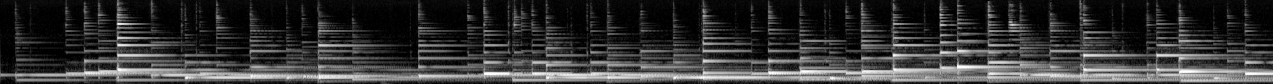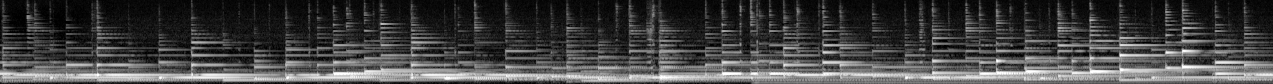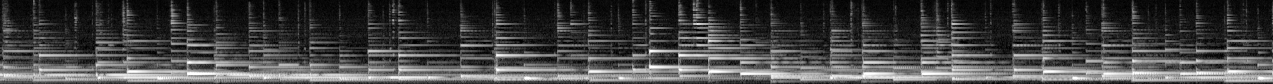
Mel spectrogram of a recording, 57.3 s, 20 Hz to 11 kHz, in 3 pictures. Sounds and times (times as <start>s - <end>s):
Harp: 0.0s - 57.2s.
